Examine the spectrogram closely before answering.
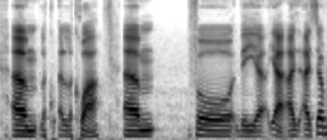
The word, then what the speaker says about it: Lacroix: Thank you, Ridwan, for the pronunciation. Lacroix.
